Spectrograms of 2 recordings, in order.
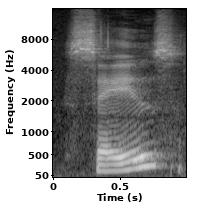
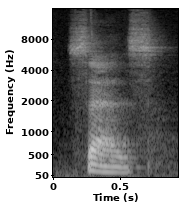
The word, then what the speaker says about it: says: Or did you say says? When we say it says, he says, she says, we no longer use that AY pronunciation that we do in I say, you say, etc.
